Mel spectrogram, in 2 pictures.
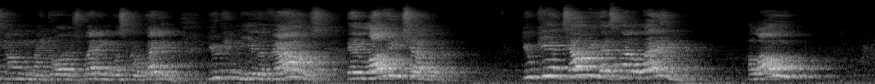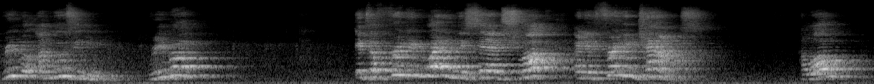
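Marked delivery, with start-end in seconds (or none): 2.1-10.9 raised, higher insistent voice; heated phone call. Real, not acted. Mother insisting to Reba on the phone, getting louder. 12.3-15.8 angry shout. Real, not acted. Mother yelling at Reba, thinking the line is dead. 16.7-17.4 loud, high questioning call; calling into the phone. Real, not acted. Mother checking if Reba is still on the line.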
